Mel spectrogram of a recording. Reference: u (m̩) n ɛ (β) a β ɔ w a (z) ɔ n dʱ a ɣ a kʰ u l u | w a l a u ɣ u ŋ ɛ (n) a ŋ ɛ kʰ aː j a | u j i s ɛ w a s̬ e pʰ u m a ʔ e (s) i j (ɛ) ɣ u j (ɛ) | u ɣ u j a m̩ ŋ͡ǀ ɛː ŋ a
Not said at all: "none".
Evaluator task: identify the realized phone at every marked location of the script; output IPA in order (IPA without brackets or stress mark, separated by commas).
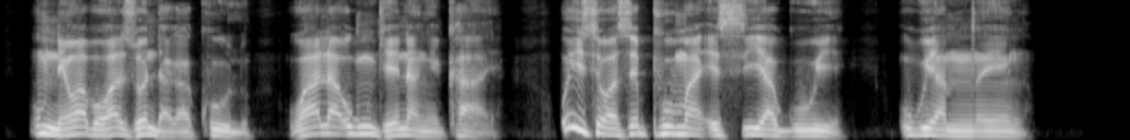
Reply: m̩, w, z, n, s, a, ɛ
